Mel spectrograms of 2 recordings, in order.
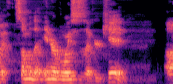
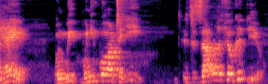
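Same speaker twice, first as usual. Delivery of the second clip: gentle check-in; 7 semitones higher than usual. Retold or imitated. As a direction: ask the inner kid kindly. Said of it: "We're saying".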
